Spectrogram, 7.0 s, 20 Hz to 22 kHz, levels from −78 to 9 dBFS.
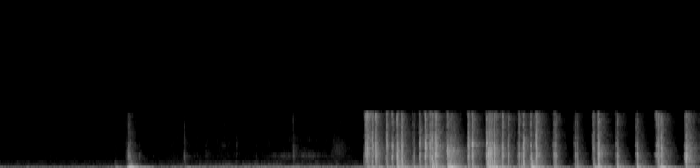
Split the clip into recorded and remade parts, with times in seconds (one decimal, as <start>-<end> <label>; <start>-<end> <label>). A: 0.0-1.2 recorded; 1.2-2.8 remade; 2.8-3.4 recorded; 3.4-4.3 remade; 4.3-4.9 recorded; 4.9-5.6 remade; 5.6-7.0 recorded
